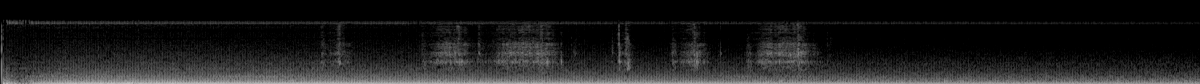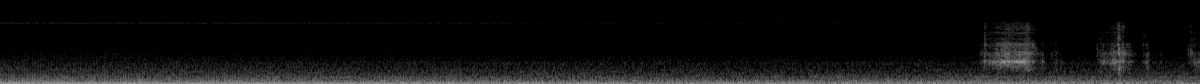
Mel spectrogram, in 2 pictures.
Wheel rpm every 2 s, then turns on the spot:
0, 0, 20, 10, 10, 0, 0, 0, 0, 0, 0, 10.
none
